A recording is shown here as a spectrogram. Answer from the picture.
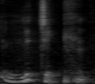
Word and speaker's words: Ledaig: A bottle called, it's written down, Ledaig. It's pronounced something like Ledaig. So with a click, sound in it.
